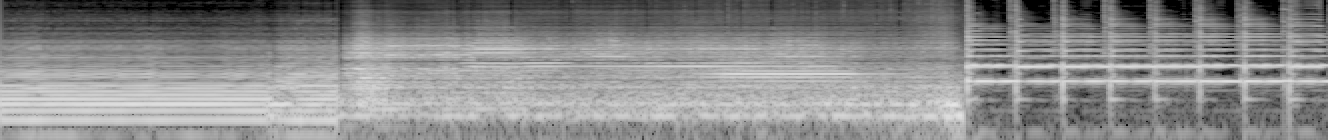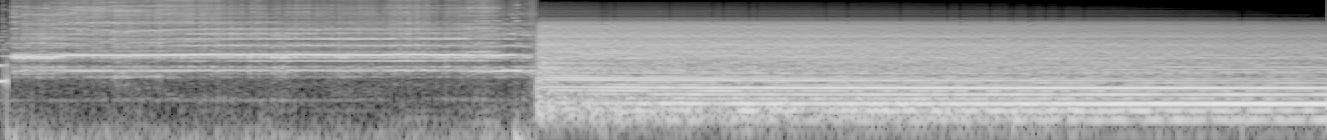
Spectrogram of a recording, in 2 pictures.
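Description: Eerie bowed-string textures from a cello and an acoustic guitar played with a bow, in a run of separate takes that change abruptly. There are low held drones, then fast rhythmic pulses about ten seconds in, a high sustained tone, and a low held chord.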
